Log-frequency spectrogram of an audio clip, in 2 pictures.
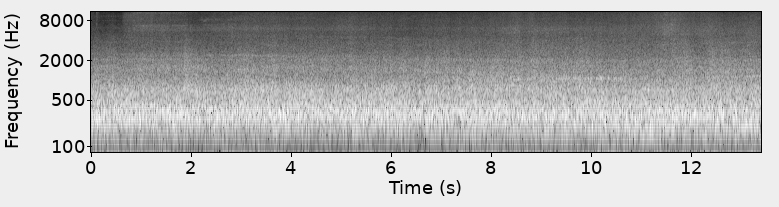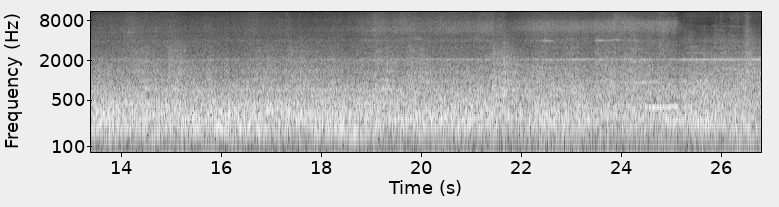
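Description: R68 subway train pulling out of an underground station, a loud steady rumble of wheels clattering over the rails as it passes. Near the end an R68A train comes in on the next track, adding a thin high wheel squeal.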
